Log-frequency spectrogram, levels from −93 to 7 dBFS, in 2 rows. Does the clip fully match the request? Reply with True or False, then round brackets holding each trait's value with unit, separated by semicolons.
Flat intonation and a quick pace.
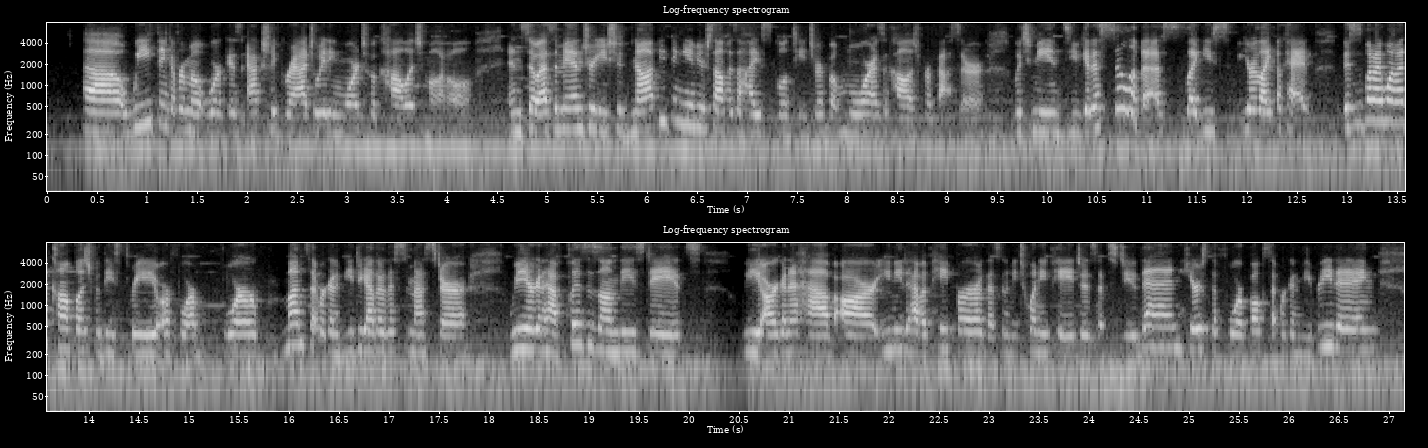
False (3.9 semitones; 245 wpm)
